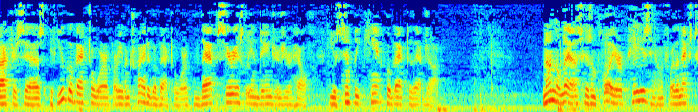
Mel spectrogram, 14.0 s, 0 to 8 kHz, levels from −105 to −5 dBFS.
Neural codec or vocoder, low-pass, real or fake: none; 7.2 kHz; real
